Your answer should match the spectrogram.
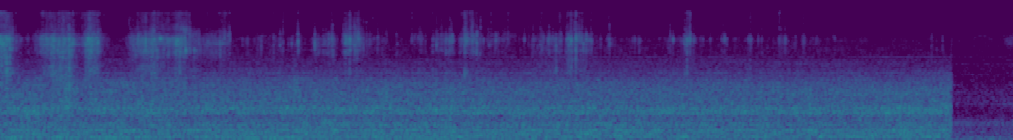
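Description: Hand squishing and kneading raw minced beef in a stainless steel bowl, faint wet clicks over a steady background hiss that cuts off abruptly near the end.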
